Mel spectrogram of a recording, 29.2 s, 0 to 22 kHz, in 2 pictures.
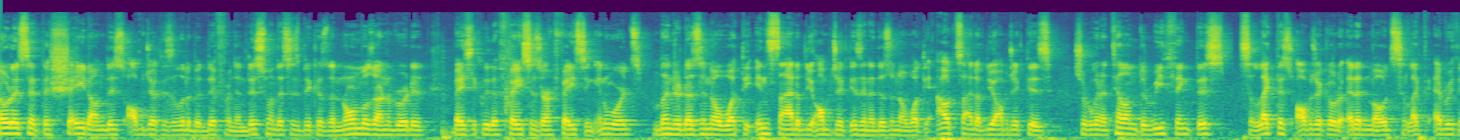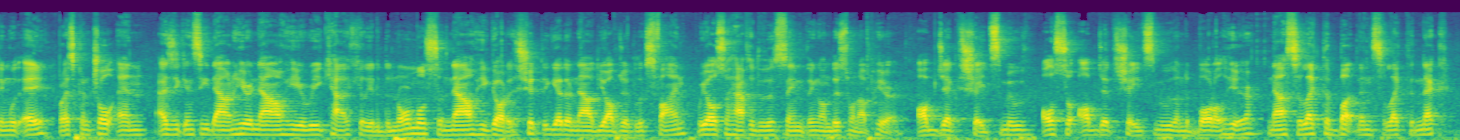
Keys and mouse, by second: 0.0 shift+middle click, 0.2 shift+middle drag, 0.6 middle click, 1.0 g, 1.6 click, 1.9 g, 2.5 click, 12.5 g, 13.4 Tab, 13.9 a, 14.2 a, 15.4 ctrl+n, 16.0 ctrl+b, 16.0 ctrl+n, 19.8 middle drag, 20.5 Tab, 20.7 g, 21.3 middle click, 21.7 middle click, 22.0 Tab, 22.2 a, 22.9 ctrl+n, 23.3 Tab, 23.5 middle click, 23.6-24.4 drag, 23.6 a, 24.8 a, 24.9 ctrl+z, 25.2 click, 26.5 z, 26.6 drag, 26.9 g, 27.2 ctrl+s, 27.2 click, 27.4-27.7 middle drag, 28.2 shift+click.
